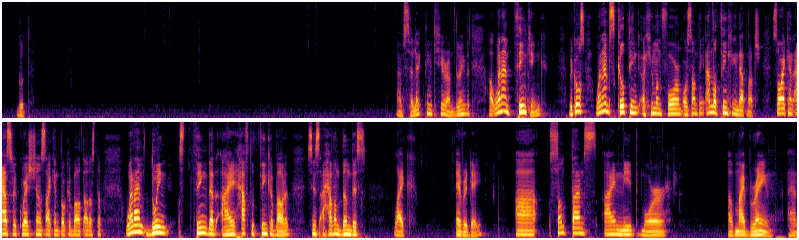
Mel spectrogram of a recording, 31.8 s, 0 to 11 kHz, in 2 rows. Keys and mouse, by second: 1.1-6.7 middle drag, 1.1 g, 3.7 g, 6.7-11.0 drag, 7.9 g, 11.0-31.8 middle drag, 22.6 ctrl+Tab, 24.9 ctrl+Tab, 25.3 shift+a, 29.1 Tab.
